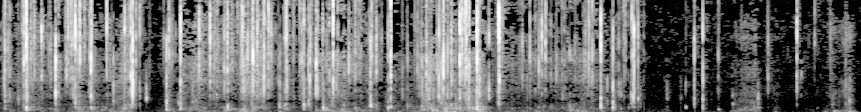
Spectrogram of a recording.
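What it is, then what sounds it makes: Plastic bubble wrap. A rolled tube of clear plastic bubble wrap is rubbed and squeezed by fingertips right over the microphone. It makes dense, bright crinkling and crackling with many sharp snaps and a rustling swell in the middle. The sound thins to sparser, quieter crackles near the end.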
